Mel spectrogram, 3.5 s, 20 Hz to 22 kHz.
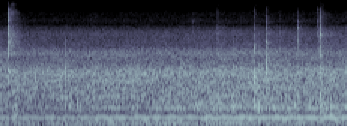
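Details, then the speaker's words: Solfili fuel pump assembly just installed, key on, engine off: steady low electric hum with light clicks as the pump primes normally, pressure reaching about 4.5. "So, tignan natin ngayon kung ilan na magiging pressure niya sa pag-on pa lang ng susi."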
